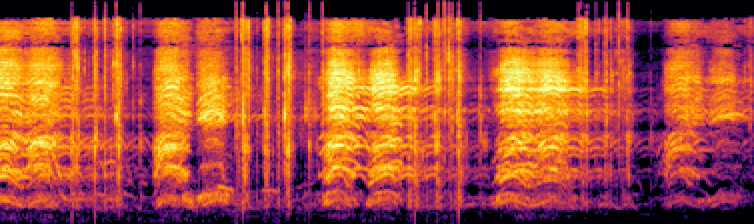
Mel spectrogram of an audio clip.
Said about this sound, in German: Bei tagelangen Protesten fordern Demonstrierende Anfang März dieses Jahres ihre Rechte ein. Sie fordern Papiere für alle.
